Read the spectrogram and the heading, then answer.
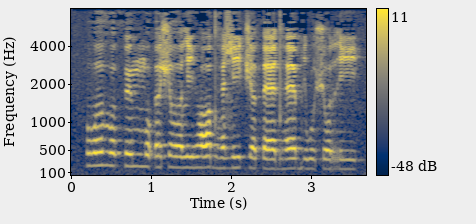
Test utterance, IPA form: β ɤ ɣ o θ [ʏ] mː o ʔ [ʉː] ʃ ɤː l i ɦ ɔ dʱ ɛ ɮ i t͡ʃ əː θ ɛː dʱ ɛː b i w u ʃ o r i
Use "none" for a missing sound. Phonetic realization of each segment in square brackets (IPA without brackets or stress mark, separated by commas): ʏ, əː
